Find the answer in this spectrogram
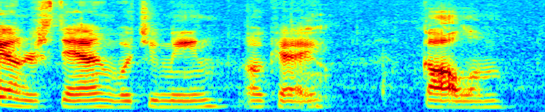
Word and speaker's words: Gollum: she was attacked my golem form Lord of the Rings. Oh, I understand what you mean. Okay. Gollum, not Golem. Although they're very similar. Spelled the same, pronounced a little bit different.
